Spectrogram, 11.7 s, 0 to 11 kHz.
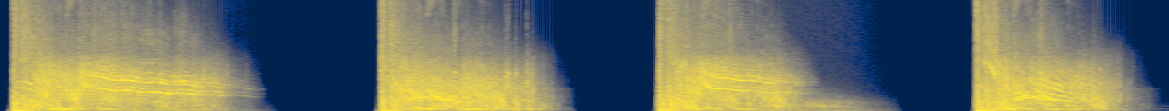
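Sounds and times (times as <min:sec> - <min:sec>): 
spaghetti western gunshot: 0:00.1 - 0:02.0, 0:03.8 - 0:05.7, 0:06.6 - 0:08.8, 0:09.8 - 0:11.5.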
